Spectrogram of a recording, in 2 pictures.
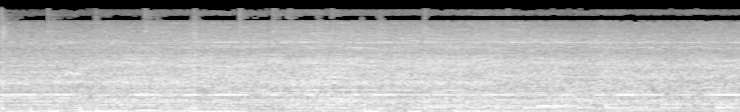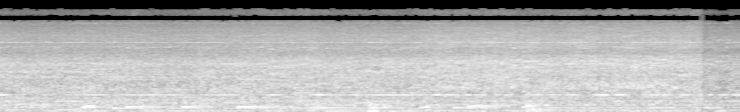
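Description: Corded upright vacuum cleaner running steadily over carpet: a dense rushing motor noise with a thin steady whine, and faint background music underneath.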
